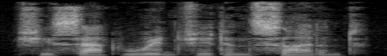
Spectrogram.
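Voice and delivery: usual speaking voice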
